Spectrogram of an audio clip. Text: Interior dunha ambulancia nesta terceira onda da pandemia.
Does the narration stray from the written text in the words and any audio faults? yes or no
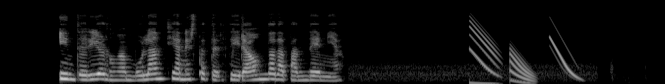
yes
